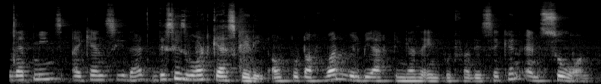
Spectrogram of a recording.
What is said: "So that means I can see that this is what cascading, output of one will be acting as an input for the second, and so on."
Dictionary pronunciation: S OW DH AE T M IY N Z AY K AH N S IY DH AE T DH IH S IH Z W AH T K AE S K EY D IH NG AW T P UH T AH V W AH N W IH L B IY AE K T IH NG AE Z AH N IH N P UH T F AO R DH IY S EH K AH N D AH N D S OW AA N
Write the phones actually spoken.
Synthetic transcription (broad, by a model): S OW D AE T M IY N Z AY K AH N S IY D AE T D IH S IH Z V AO T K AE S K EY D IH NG AW T P UH T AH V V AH N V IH L B IY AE K T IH NG AE Z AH IH N P UH T F AO R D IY S EH K AH N D AH N D S OW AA N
